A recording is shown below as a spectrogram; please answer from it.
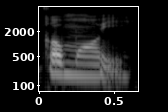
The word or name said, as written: komoi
